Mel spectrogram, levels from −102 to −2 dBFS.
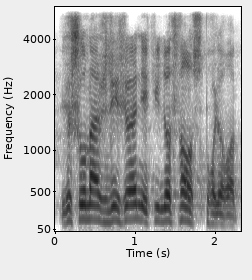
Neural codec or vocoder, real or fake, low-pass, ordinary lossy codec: codec, 16 kHz, 4 kbps, X-Codec, HuBERT features, trained on general audio; fake; 5.4 kHz; none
